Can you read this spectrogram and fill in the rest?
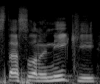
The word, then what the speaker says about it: Thessaloniki: It's pronounced a little different. It's Thessaloniki.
